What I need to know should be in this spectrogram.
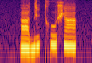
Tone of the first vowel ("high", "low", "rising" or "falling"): low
